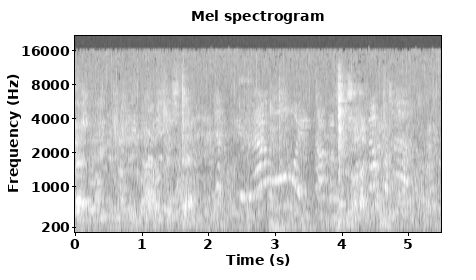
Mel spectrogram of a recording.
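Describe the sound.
A good crowd at the Tiger Turf Stadium, watching a football match involving Bishop's Cleeve, keeps up a steady, lively murmur of overlapping voices, with higher children's shouts and calls rising above it now and then.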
